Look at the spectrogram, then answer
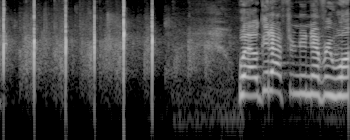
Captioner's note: applause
